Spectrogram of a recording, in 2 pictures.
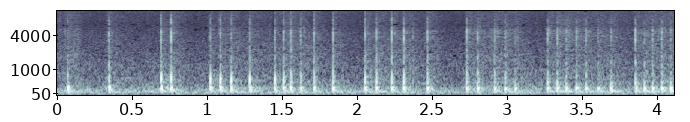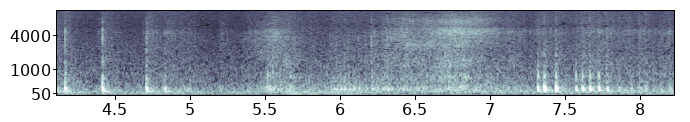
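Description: Fingernails scratch along the teeth of a closed black plastic coil zipper on a red polyester soft-sided suitcase. Quiet, rapid clicking ticks come in short bursts, then give way to a soft, bright rustling swish before a final run of sharper clicks. Each tick is dry and dies away almost instantly.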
